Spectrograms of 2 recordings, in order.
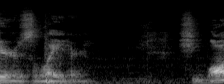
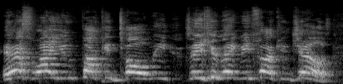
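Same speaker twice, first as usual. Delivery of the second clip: much higher, louder mock shrieking girlfriend; imitating angry girlfriend; 6 dB louder than usual. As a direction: play the jealous girlfriend losing it, high and loud. Girlfriend yelling, retold.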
